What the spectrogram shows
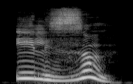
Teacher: the S will become a Z. Ils ont, and we don't pronounce the T.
